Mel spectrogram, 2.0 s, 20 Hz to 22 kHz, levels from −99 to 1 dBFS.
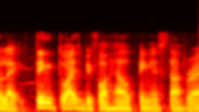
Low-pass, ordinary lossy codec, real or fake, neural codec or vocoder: none; none; real; none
